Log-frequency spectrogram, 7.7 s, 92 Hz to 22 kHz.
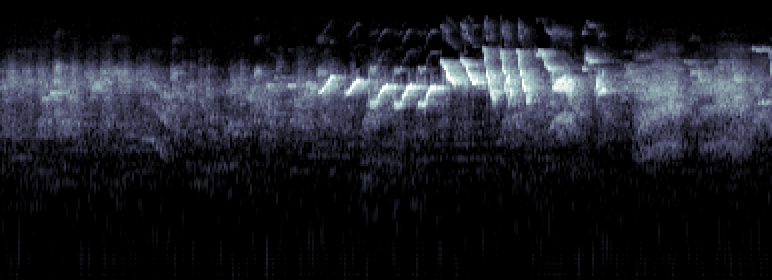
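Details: Yellow-bellied seedeater kept by a licensed breeder in Brazil, 23 November 2019, sings soft scratchy twittering that swells into a loud, fast string of clear up-slurred whistles, closing with a few lower chirps.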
